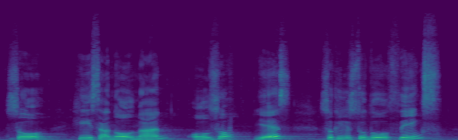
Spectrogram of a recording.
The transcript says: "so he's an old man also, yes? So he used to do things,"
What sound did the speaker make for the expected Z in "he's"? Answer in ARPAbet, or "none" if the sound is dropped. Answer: S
